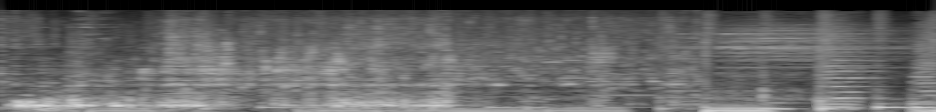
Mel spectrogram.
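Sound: toilet flushing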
